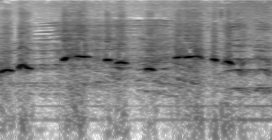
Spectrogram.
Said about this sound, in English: I put my hands in my pocket and started whistling, you know, the theme to Andy Griffith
